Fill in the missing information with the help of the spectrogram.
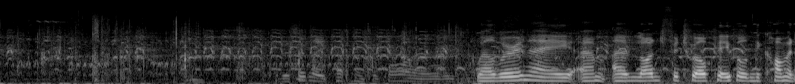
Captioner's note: Kookaburra sounds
